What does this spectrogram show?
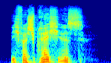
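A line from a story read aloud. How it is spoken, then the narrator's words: Calling out. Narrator (German): rief er ihr entgegen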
